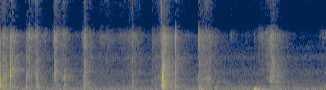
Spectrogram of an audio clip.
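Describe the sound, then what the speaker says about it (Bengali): Tarot cards shuffled and drawn by hand: a close, steady run of papery riffles and soft slaps, with a few sharper snaps as cards are pulled, and no voice. "আরেকটা কার্ড নিই।"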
